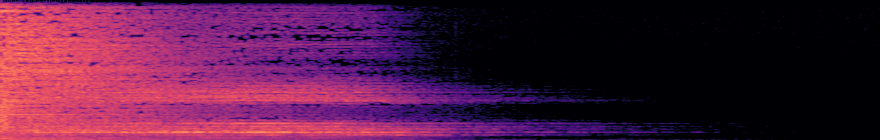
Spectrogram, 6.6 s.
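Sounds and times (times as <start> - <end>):
death music stinger: 0.0 - 4.9.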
